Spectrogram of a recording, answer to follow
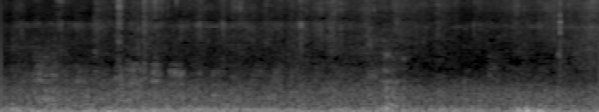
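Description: A dog panting over a steady low rumble, with a short thump near the end.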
